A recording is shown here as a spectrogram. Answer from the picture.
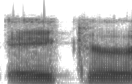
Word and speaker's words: AiCRE: the acre branding and acre is spelled a-i-c-r-e um and there's a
